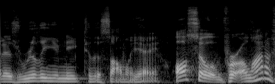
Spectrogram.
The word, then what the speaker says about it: sommelier: It's sommelier is like the correct pronunciation of it.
